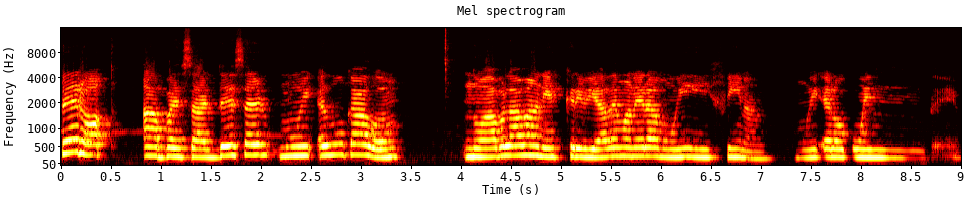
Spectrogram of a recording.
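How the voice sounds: Her pitch is fairly high for a woman. She speaks at a slow pace. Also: fairly even intonation.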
